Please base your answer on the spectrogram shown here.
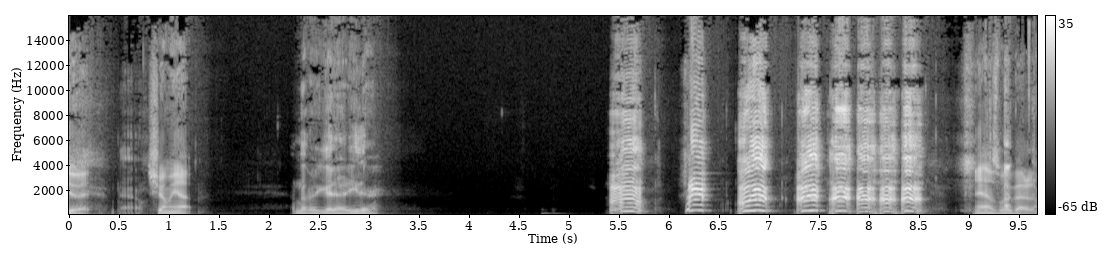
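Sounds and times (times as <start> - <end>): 
speech: 0.0 - 1.3, 2.2 - 3.2, 9.0 - 9.6
mallard duck call blown in nasal quacks: 5.4 - 8.7.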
